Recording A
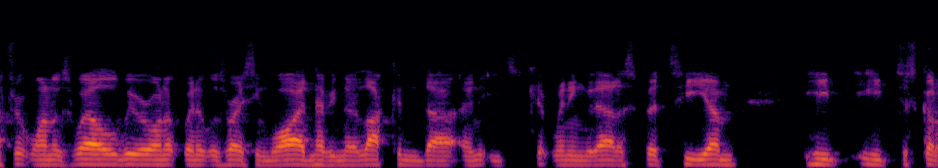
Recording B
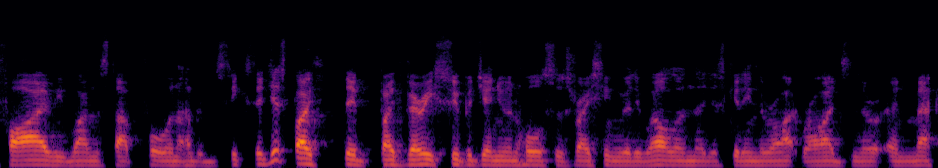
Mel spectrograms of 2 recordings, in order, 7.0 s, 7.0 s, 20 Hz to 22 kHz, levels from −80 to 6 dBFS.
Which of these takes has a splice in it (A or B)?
B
